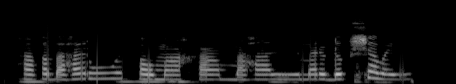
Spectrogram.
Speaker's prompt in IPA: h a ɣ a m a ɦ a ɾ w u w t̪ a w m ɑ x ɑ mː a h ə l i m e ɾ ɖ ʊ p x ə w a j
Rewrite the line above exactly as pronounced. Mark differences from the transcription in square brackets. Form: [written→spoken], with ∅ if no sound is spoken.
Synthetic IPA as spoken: h a ɣ a [m→b] a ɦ a ɾ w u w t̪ a w m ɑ x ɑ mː a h [ə→ɑ] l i m [e→a] ɾ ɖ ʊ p [x→ʃ] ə w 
